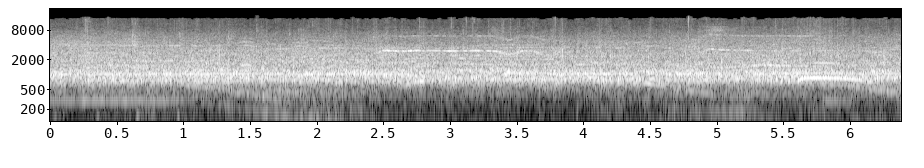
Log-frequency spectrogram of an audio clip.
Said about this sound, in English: And he drives it high to right center field. Federico back at the wall. It's gone. A walk-off winner for Christian Turner. Listen to that crowd.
